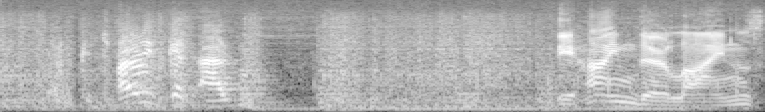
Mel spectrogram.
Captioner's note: man speaks in German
